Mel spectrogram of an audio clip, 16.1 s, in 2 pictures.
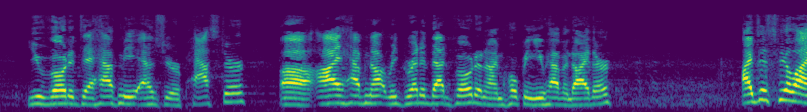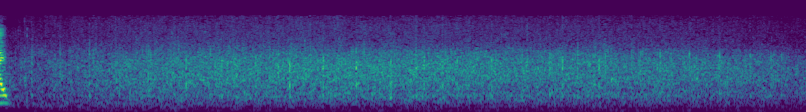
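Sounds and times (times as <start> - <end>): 
speech: 0.3 - 6.3, 7.4 - 8.4
audience applause: 8.0 - 16.1.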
